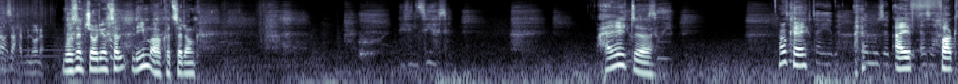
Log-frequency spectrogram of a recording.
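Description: A young woman speaks softly and with concern.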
